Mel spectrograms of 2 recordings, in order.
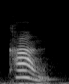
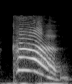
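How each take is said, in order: First: The falling tone is sharp but not loud. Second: The falling tone is shouted very loudly. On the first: The speaker calls it right. "큰 소리로 하는 게 아니라 날카롭게 하는 거예요" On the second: The speaker calls it wrong. "갑자기 목소리가 엄청 커지면서요. 칸! 이렇게 하세요. 정말 듣기 싫어 죽겠어요"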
